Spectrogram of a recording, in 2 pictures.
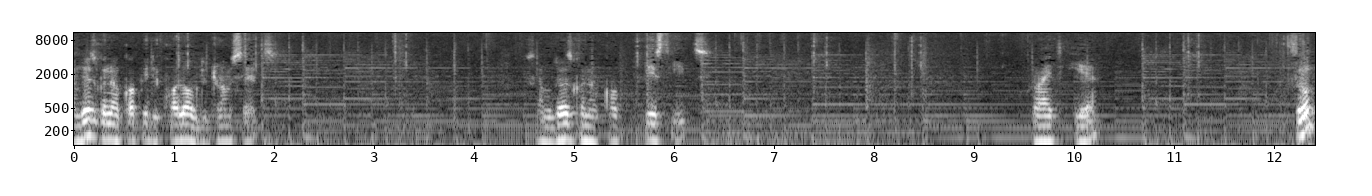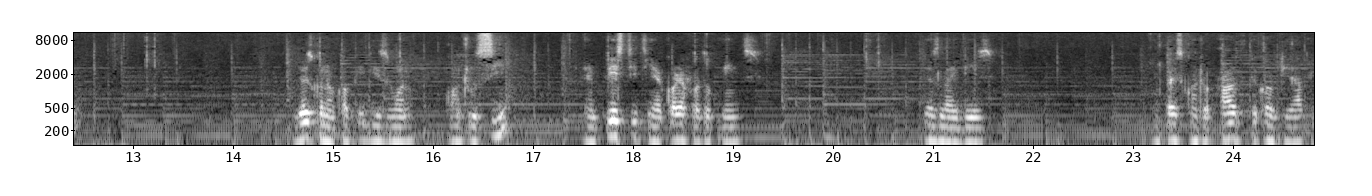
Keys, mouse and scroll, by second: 3.2 click, 7.4 click, 11.1 click, 12.2 space, 16.4 ctrl+c, 21.4 click, 21.6 click, 23.1 ctrl+r.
